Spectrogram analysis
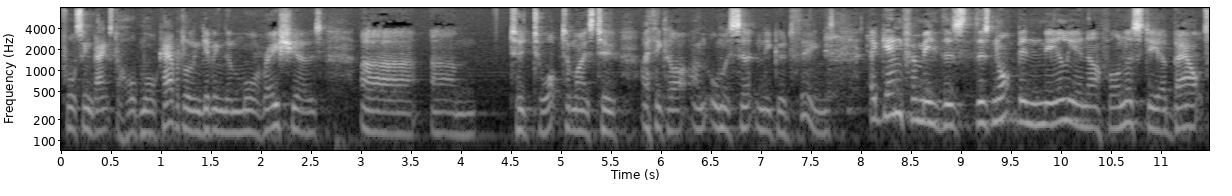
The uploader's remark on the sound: The first public event of the ESRC Systemic Risk Centre at LSE. Take questions from the audience.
